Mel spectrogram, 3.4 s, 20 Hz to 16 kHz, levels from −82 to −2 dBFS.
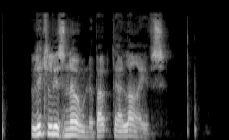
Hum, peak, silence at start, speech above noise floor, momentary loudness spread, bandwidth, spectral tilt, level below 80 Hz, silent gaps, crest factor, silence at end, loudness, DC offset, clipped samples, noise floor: none; -2 dBFS; 0.5 s; 30 dB; 9 LU; 11.5 kHz; -4.5 dB/octave; -66 dBFS; none; 18 dB; 0.95 s; -19 LUFS; under 0.1%; under 0.1%; -48 dBFS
